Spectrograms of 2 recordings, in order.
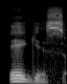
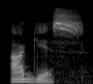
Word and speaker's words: Aegis: Aegis, or even specifically, it would probably be closer to Agis or Agis, but not the way that they pronounce it in the modern, which is Aegis. That's not how that originally would have been pronounced, because that letter G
